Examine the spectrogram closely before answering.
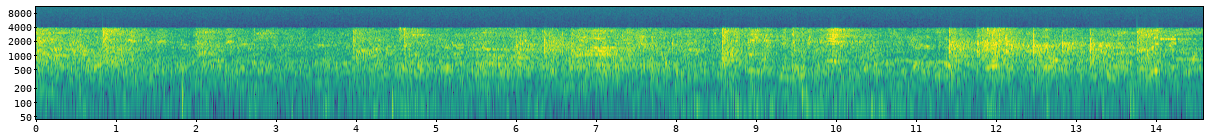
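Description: Young men and women chat casually at a distance in a large echoing hall.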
